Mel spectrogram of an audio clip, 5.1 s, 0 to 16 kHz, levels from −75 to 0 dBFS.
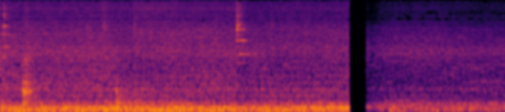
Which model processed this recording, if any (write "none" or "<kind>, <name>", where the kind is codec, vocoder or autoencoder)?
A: none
